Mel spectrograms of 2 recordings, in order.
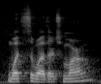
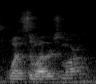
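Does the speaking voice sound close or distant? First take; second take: close; distant. First: The voice is spoken from close by. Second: The voice is spoken from across a room. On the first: "first at arm's length" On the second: "now we'll do across the room"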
